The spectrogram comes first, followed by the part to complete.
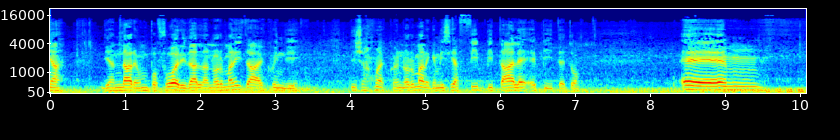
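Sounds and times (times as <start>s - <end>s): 
speech: 0.0s - 3.4s, 4.0s - 7.2s, 8.4s - 9.7s
motorcycle passing by: 8.7s - 10.0s.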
